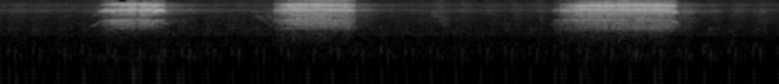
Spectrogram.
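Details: Common myna chicks in the nest give three harsh, hissing rasps, each about half a second long, at uneven intervals over four seconds, with a faint ticking underneath.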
